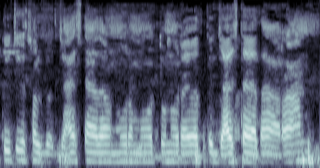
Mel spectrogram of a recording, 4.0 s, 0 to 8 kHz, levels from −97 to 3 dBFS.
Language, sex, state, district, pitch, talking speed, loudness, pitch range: Kannada, male, Karnataka, Raichur, 145 Hz, 105 wpm, -17 LUFS, 145-155 Hz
